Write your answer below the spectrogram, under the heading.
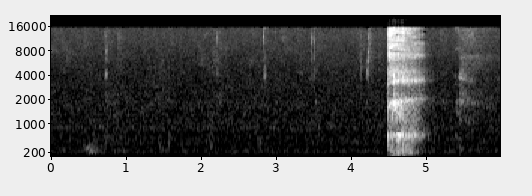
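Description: Quiet room, then one loud, drawn-out burp lasting about half a second. Ordinary belch.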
